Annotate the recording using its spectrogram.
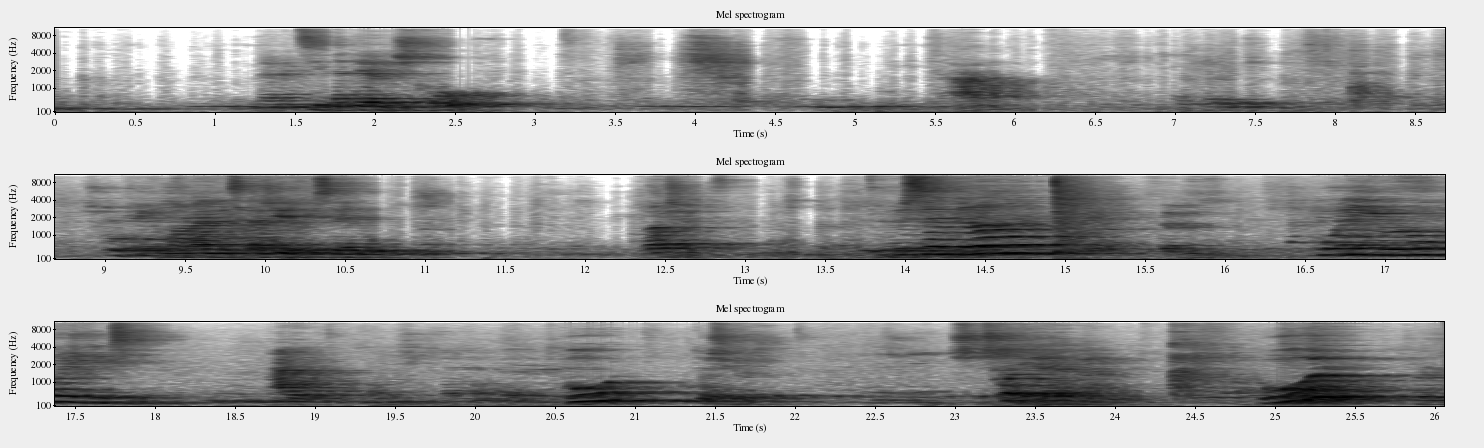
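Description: A middle-aged man speaks with animation in a room with a slight echo.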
